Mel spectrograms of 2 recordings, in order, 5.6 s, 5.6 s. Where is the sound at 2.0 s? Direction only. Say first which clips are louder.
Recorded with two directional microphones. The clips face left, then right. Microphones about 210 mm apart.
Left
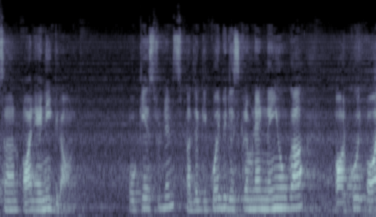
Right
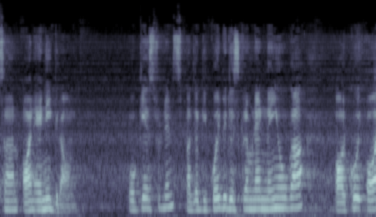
Right 4 dB; 45° right (ahead or behind).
